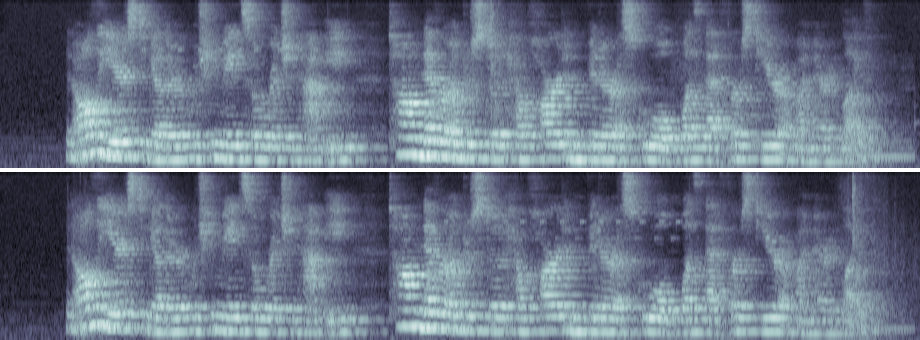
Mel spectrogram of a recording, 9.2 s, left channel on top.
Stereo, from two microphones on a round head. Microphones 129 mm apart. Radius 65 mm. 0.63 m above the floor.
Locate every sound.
0.7 s a woman speaking: 5° right (ahead or behind), 1.3 m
